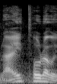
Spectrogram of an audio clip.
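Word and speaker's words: 月: 장면이 나와요 데스 노트에서 주인공 이름이 야가미 라이터라고 해가지고 이런 한자를 쓰는데 그 주인공의 이름 그니까 키라고 쓴 다음에 그걸 라이터라고 읽는 거예요 그렇기 때문에 거기서 나오는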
